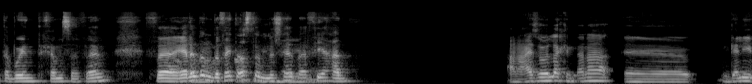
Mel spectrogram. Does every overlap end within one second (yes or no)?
no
